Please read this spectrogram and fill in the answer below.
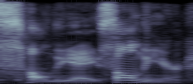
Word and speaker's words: Saulnier: It's Saulnier.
